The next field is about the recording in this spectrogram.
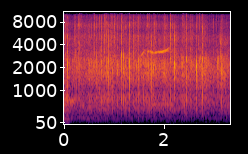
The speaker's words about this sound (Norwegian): Nei, det er all god grunn til å klappe, ja.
